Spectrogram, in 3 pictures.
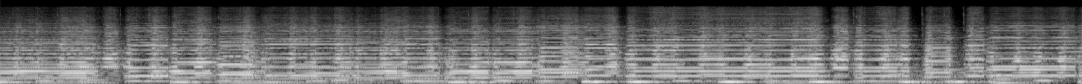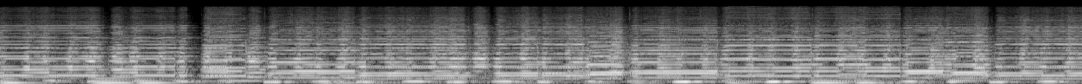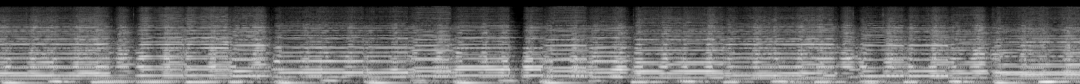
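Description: Two Schwyzerörgeli (Swiss diatonic button accordions) playing a Ländler tune together, with a double bass underneath playing the bass line.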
